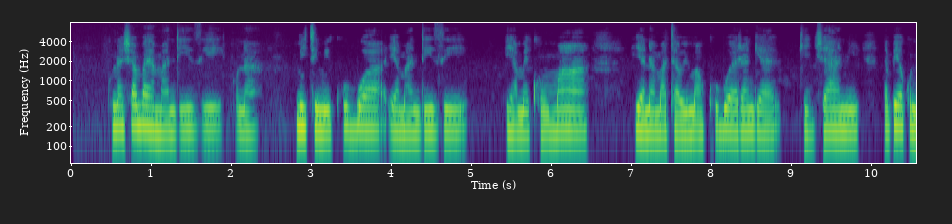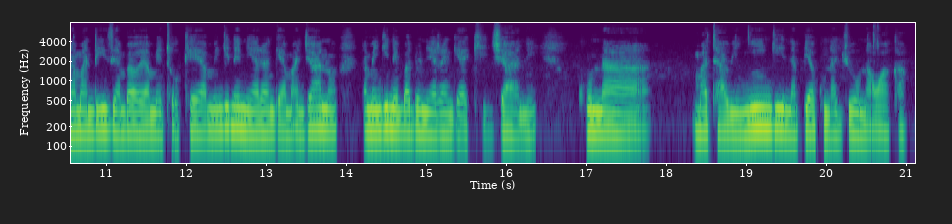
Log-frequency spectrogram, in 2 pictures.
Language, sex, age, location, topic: Swahili, female, 18-24, Kisumu, agriculture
